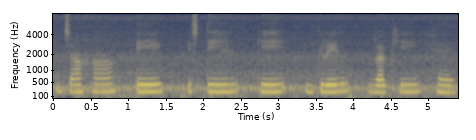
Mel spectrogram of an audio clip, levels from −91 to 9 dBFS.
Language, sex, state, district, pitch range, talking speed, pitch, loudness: Hindi, female, Madhya Pradesh, Katni, 210-220 Hz, 80 wpm, 210 Hz, -16 LUFS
